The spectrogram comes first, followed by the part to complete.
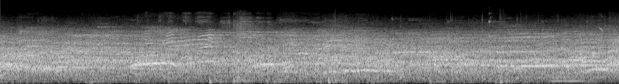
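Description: Echoing din of a volleyball tournament hall: balls being hit and bouncing on the courts, with voices calling out over a steady crowd hum.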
